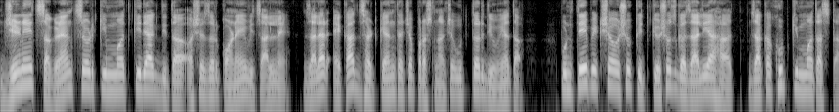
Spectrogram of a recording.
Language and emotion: Goan Konkani, neutral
